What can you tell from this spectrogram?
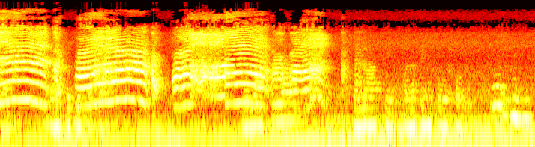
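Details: Loud, rhythmic crying in repeated strong bursts with adult voices in the background; a vigorous, normal cry from a newborn baby boy just after birth, the mother's second baby.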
